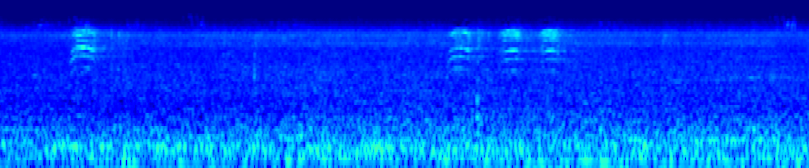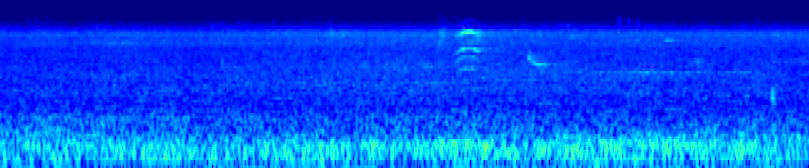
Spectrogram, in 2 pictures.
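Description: Infant long-tailed macaque giving short high squeaks: one about a second in, three quick ones around the middle, and one more near the end, over a steady low background rumble.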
